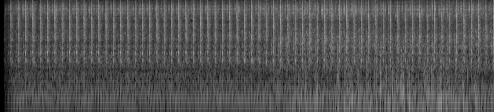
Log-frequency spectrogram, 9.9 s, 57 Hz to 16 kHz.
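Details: 2004 Dodge Durango 5.7L V8, truck down two months: loud, sharp, steady ticking on top of the idle; cause unknown.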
